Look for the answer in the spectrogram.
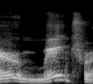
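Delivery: camp comedy voice. Doing a comedy catchphrase: Kenneth Williams impression. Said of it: "that's Kenneth Williams".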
